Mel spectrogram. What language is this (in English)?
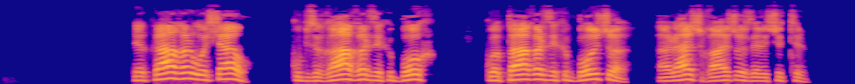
Kabardian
